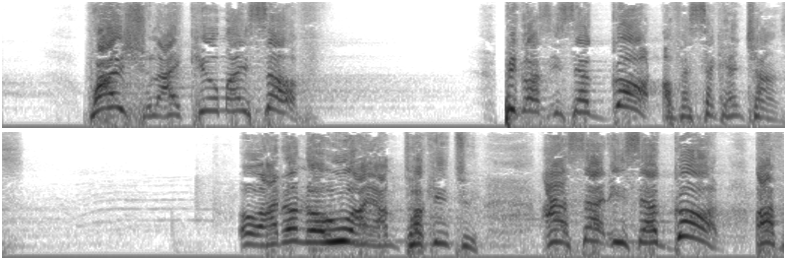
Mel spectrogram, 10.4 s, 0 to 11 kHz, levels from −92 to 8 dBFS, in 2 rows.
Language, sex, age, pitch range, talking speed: English, male, 30-49, 245-330 Hz, 160 wpm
